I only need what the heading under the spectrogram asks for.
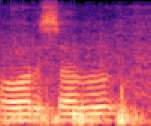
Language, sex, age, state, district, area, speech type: Urdu, male, 30-45, Uttar Pradesh, Gautam Buddha Nagar, urban, spontaneous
